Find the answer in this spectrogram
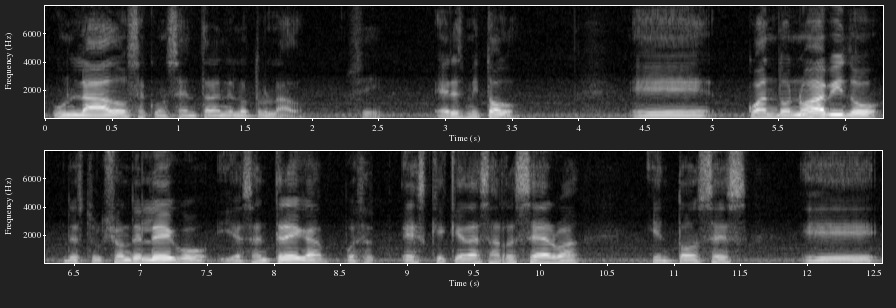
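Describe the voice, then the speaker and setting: A man co-hosting a faith teaching program, explaining calmly and reading passages aloud in a relaxed conversational way. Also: medium pitch, slight background noise. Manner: thoughtful, reads passages aloud. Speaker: Bible teacher.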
